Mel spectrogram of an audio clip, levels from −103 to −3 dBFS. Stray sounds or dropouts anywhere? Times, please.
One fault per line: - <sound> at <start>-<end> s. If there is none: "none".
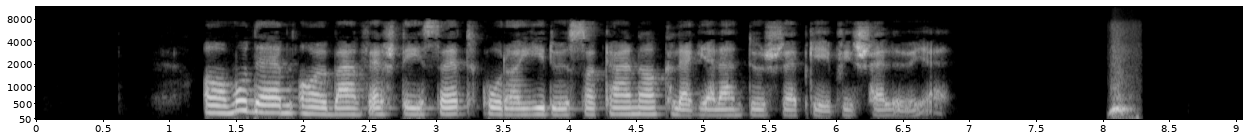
- whoosh at 8.0-8.3 s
